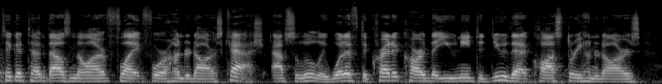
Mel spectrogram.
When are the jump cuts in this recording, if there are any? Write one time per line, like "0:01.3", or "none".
none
